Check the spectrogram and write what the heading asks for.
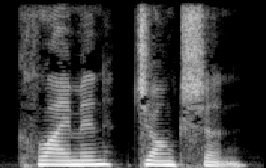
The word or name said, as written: Clyman Junction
